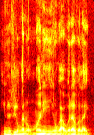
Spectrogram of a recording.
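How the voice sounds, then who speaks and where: A man's voice: low voice, steady tone, rapid-fire, dark tone. A man, chatting casually as a podcast guest with loose street slang and lots of fillers. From Brooklyn, New York. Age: 20s. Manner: loose, filler-heavy street slang, says bro a lot. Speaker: guest entrepreneur.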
